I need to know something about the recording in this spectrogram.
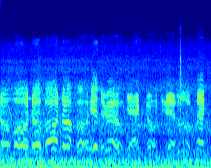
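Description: Steady engine and road noise inside a moving ute's cab, with a man singing over it in a wavering voice.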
